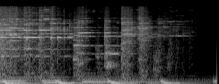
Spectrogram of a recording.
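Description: Glass window shattering, heard as a sound effect: the shards ring and clink as they fall, and the crash fades out steadily.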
